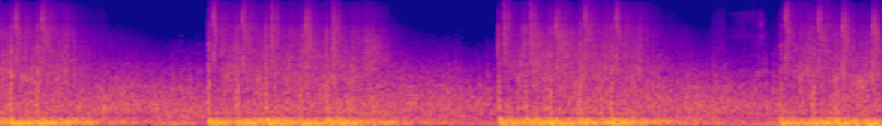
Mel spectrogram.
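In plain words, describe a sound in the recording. Heavy ship guns boom with a deep rumble.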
